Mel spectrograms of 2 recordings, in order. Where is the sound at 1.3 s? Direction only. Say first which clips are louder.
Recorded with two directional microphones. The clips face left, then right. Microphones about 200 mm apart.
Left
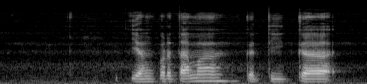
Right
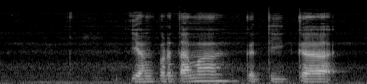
Left 5 dB; 30° left (ahead or behind).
